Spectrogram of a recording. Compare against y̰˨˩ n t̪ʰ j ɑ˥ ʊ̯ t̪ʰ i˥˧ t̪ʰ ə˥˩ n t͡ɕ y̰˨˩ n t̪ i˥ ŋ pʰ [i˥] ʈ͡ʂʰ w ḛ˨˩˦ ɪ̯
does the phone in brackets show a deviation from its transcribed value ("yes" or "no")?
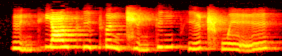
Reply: yes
